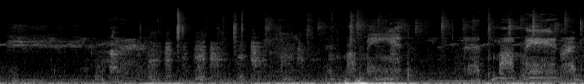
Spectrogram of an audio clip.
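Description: A man talks to a dog close by.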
